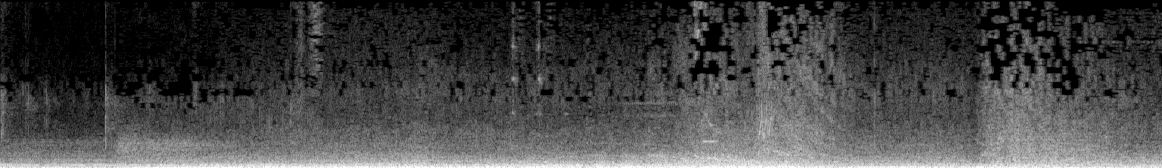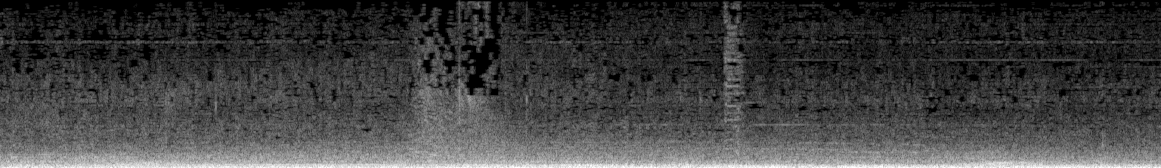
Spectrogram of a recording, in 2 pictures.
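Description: A spacecraft engine roars louder as the ship speeds up.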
